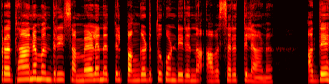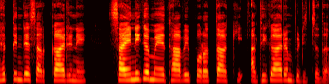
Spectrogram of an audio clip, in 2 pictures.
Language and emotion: Malayalam, neutral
